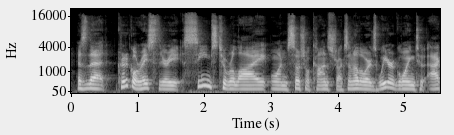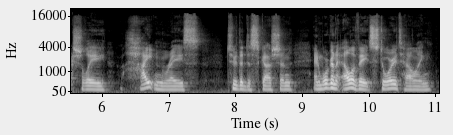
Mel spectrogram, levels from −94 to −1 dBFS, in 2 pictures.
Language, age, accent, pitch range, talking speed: English, 40-59, American, 130-150 Hz, 165 wpm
